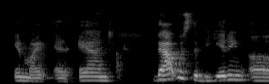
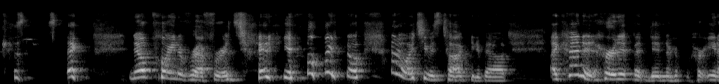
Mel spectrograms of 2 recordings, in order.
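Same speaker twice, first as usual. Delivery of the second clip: talking through laughter, higher and louder; laughing it off; 5 semitones higher, 7 dB louder than usual. Real, not acted. Guest tells the host she was baffled, laughing. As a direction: giggle through the words, baffled.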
